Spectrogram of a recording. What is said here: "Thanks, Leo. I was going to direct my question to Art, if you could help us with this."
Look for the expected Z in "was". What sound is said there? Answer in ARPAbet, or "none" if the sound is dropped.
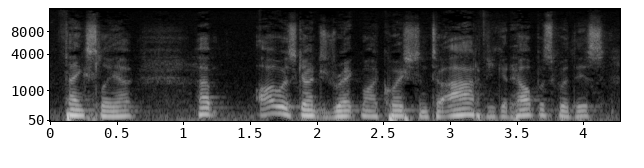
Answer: Z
